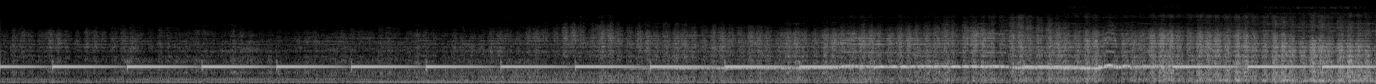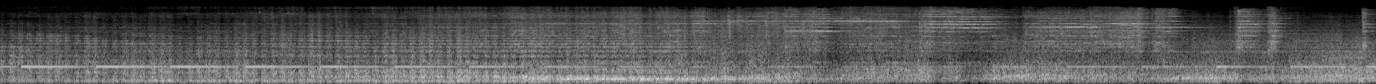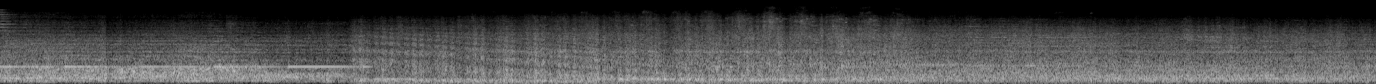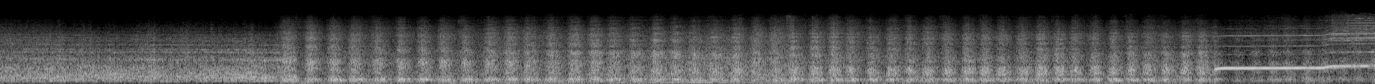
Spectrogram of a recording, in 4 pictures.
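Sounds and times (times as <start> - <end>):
steady high tone: 0.0 - 31.5
steam train passing: 0.0 - 55.0
wheels squealing on curve: 18.5 - 27.6.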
